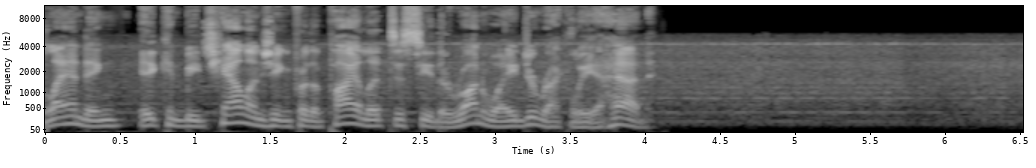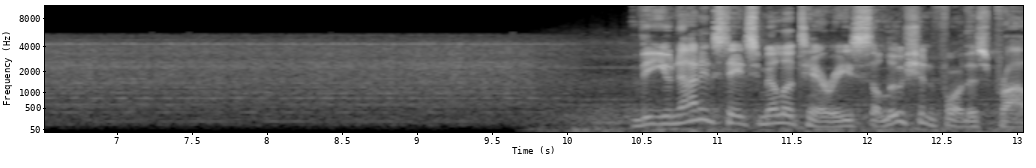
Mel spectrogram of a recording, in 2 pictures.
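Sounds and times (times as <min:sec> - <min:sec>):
mechanical hum and hiss: 0:00.0 - 0:13.0.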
